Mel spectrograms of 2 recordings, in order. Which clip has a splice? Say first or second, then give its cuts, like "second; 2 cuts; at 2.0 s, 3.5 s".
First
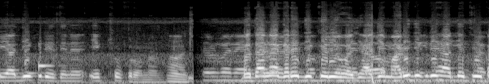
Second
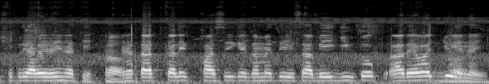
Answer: first; 1 cut; at 1.9 s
